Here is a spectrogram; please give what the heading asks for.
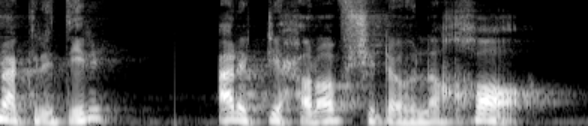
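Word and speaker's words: خ: ছবিতে দেখুন খ হরফটি কীভাবে উচ্চারণ করতে হবে। খ হরফটির মাখরাজ হলো কণ্ঠনালীর শেষ ভাগ হতে উচ্চারণ করতে হয়, কণ্ঠনালীর শেষ ভাগ।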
